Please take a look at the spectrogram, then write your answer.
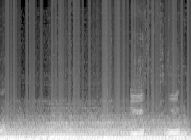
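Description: A Mercedes-AMG GT R engine drones at steady revs on a track, a loud sustained harmonic roar with shifting pitch and a brief rising whine near the end.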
